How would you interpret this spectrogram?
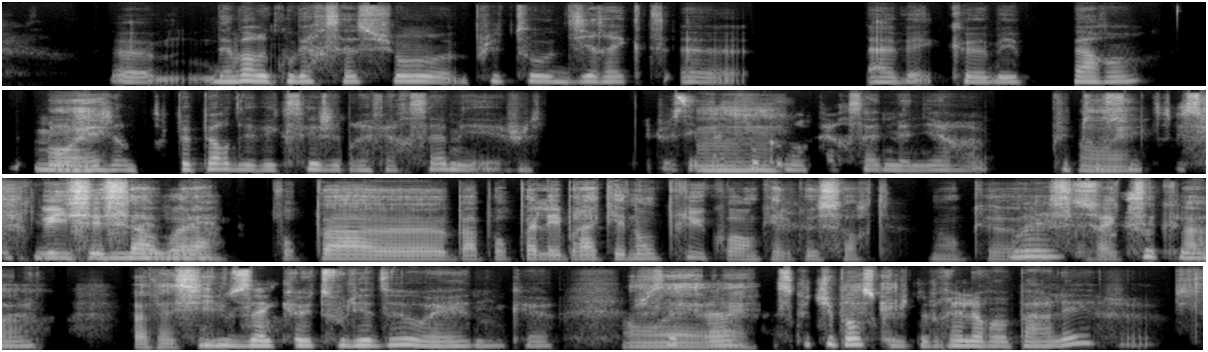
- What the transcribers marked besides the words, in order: none
- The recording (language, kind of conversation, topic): French, advice, Comment puis-je me détendre à la maison quand je n’y arrive pas ?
